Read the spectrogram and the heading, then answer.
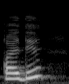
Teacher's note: Qaf will be recited heavy with dal as khalqla.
